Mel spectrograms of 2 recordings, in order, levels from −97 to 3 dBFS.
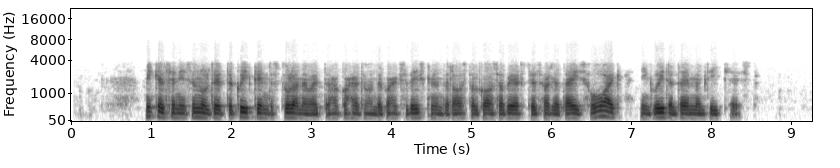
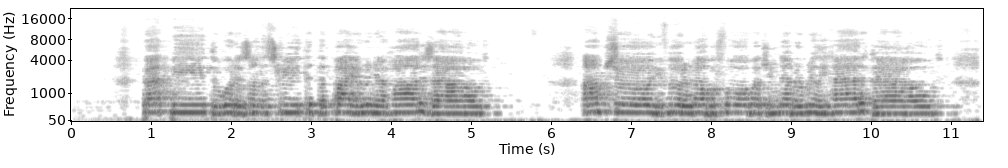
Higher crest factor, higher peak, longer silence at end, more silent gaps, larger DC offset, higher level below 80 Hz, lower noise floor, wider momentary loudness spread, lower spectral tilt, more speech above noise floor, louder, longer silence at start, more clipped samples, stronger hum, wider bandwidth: about the same, 16 dB vs 16 dB; first, -4 dBFS vs -24 dBFS; first, 0.9 s vs 0.05 s; neither; neither; about the same, -68 dBFS vs -64 dBFS; second, -72 dBFS vs -78 dBFS; about the same, 8 LU vs 6 LU; first, -10.5 dB/octave vs -5 dB/octave; first, 53 dB vs 40 dB; first, -20 LUFS vs -39 LUFS; first, 0.95 s vs 0.6 s; neither; neither; second, 3.8 kHz vs 13 kHz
